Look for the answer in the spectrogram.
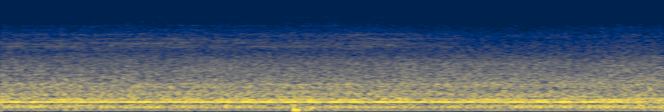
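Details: Vintage Sears box fan, free find, original cord, first run on high: steady, even whoosh of air with a low motor hum, no knocks or scraping; it works on high, though owner suspects a motor or switch fault.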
